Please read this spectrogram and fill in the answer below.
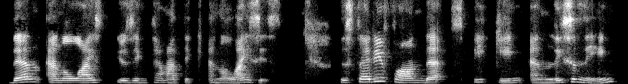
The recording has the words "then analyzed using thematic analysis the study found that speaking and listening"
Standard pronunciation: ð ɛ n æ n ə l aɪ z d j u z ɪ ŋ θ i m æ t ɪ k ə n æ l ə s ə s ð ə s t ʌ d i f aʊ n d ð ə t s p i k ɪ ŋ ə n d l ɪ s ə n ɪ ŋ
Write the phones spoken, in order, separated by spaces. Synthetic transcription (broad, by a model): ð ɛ n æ n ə l aɪ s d j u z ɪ ŋ t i m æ t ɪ k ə n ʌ l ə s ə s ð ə s t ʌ d i f aʊ n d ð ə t s p i k ɪ ŋ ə n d l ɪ s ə n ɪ ŋ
